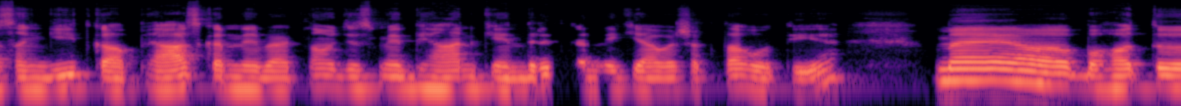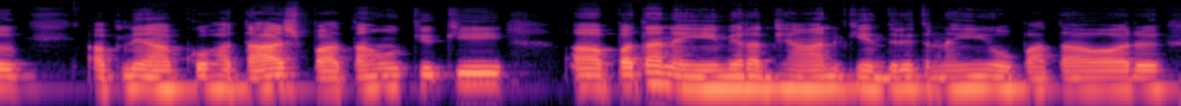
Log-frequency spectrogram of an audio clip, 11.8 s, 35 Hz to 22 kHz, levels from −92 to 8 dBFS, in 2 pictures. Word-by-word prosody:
संगीत 105 +4 -3
का 100 - +2
अभ्यास 105 +4 0
करने 105 -1 -2
बैठता 100 +2 -4
हूँ, 115 -1 -5
जिसमें 105 0 -5
ध्यान 105 0 -2
केंद्रित 100 +4 -2
करने 100 0 -6
की 100 - -4
आवश्यकता 100 +2 -3
होती 95 -3 -3
है। 180 +6 -5 0.5
मैं 170 0 +5
अ, 140 -4 +4
बहुत 110 0 -1 0.6
अपने 110 +2 0
आप 105 0 +2
को 115 - +2
हताश 110 +4 +4
पाता 100 +1 +1
हूँ 115 +2 -1
क्योंकि 130 +2 +1 0.4
अ, 120 0 +4
पता 140 +3 +5
नहीं 110 -4 +2
मेरा 110 0 +4
ध्यान 105 +1 0
केंद्रित 105 0 -2
नहीं 105 +2 -2
हो 100 -2 0
पाता 100 +1 -2
और 105 0 +1
105 Hz, 175 wpm, -23 LUFS, 100-115 Hz, 0.6 s, मैं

